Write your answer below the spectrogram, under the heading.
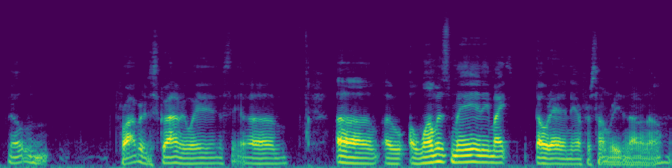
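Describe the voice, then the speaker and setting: This man speaks with a Mississippi accent. His pitch is fairly low and his tone dark and mellow. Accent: Southern US, Mississippi. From New Albany, Mississippi. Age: 70s. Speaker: former basketball player. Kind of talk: oral history interview answer.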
